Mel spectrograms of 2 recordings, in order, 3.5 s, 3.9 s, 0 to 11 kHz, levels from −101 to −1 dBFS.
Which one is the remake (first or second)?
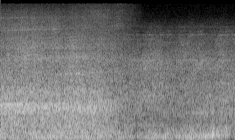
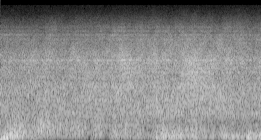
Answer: second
